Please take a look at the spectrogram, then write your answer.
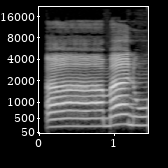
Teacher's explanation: ہم یہاں 3 یا 4 حرکت کے برابر کھینچ کے پڑھیں گے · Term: واو مدہ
